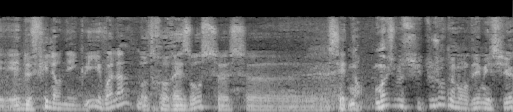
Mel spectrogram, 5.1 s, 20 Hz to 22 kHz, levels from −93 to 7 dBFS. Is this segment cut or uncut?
uncut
